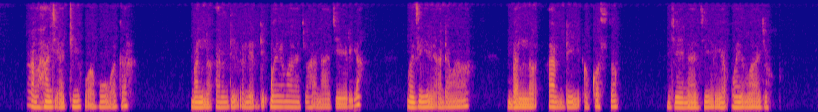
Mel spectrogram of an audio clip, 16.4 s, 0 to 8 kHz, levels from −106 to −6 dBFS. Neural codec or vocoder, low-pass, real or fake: none; 7.2 kHz; real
